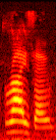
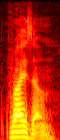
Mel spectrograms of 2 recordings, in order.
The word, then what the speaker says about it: rhizome: of roots they have rhizome verizon pronunciation rhizome rhizome rhizome rhizome so instead of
